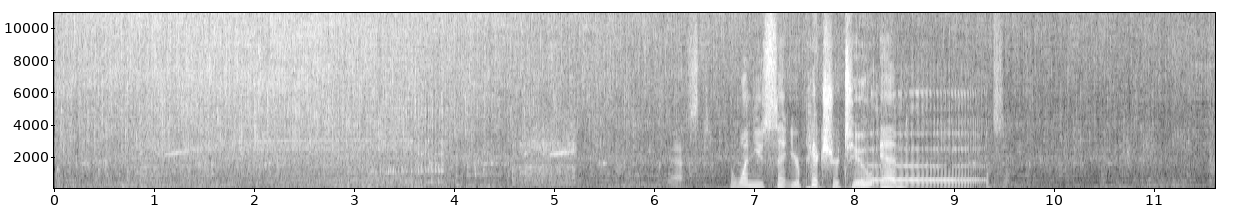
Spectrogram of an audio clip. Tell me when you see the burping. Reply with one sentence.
You can hear the burping from 3.0 to 3.9 s and from 8.1 to 9.3 s.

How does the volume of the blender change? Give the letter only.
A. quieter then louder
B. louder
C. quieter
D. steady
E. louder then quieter
D.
